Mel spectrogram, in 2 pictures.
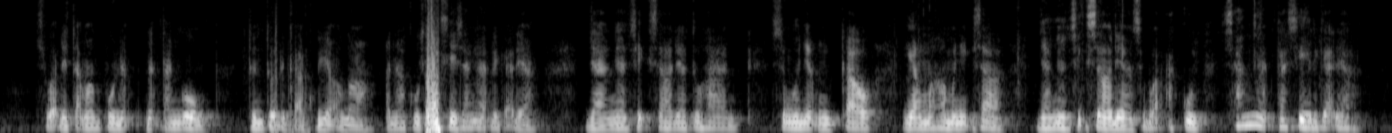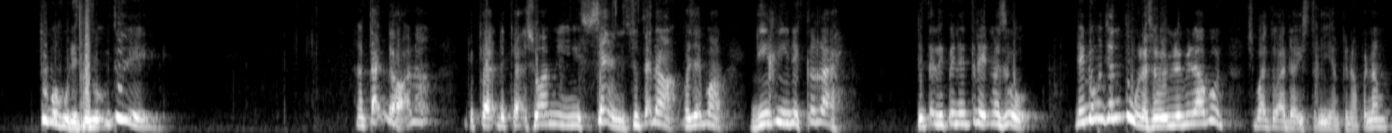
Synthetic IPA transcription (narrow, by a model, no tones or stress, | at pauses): suwa̰ʔ̚diat̪a̰ʔmampunaʔnaʔt̪aŋɡʊŋ | t̪unt̪ʊt̪̚dəka̰ʔ̪akujaʔɑlːɑhanaakukasɪhs̬aŋat̪̚dəka̰ʔ̚dia | d͡ʒaŋansik̚sadiat̪uɦan | suŋɡuɲaəŋkaw | jaŋmaɦaməɲik̚sad͡ʒaŋansik̚sadiasəba̰p̚aku | saŋat̪̚kasɪhdəka̰ʔdia | t̪ubaɣudiat̪əŋoʔbət̪uɪ | at̪aʔdaʔlah | dəkaʔ̪̚dəkaʔ̪suaminisɛnst̪ut̪̬aʔdaʔpas̬aap̬a | diɾidiəkəɾah | diat̪aʔlɪhpenət̪ɾɪt̪̚mas̬ʊʔ | diadoŋt͡ʃant̪ulahs̬ababilabilapʊnsəbap̚t̪uadaist̪ɾijaŋkənapənamp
